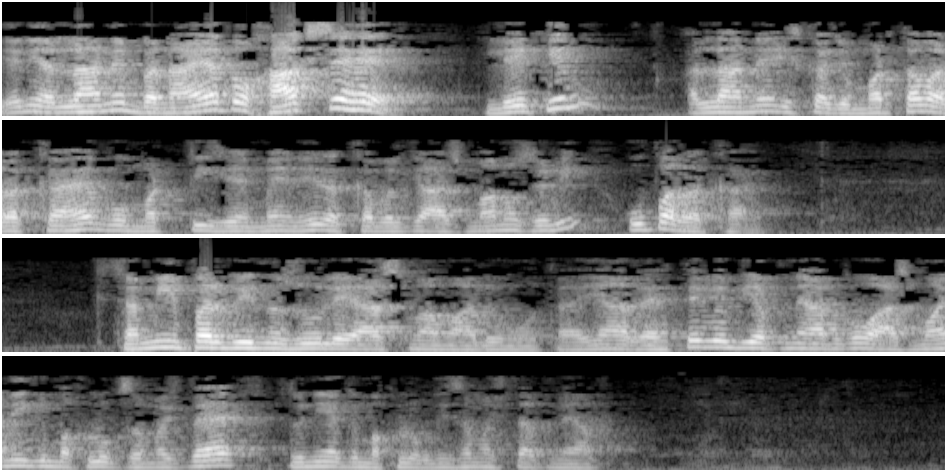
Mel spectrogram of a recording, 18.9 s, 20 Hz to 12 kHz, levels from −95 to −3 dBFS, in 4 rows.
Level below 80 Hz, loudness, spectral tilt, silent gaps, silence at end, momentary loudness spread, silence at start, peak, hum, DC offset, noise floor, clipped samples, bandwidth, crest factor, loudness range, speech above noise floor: -52 dBFS; -16 LUFS; -6 dB/octave; none; 1.7 s; 17 LU; 0 s; 0 dBFS; none; under 0.1%; -56 dBFS; under 0.1%; 8.4 kHz; 16 dB; 10 LU; 40 dB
